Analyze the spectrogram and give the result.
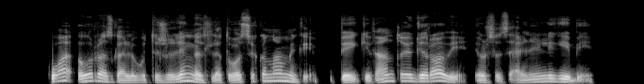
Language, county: Lithuanian, Vilnius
